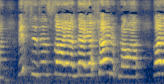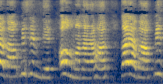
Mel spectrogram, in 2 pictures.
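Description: A young girl's voice reciting a poem aloud in Azerbaijani in a high, half-sung chanting voice, with short pauses between lines.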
